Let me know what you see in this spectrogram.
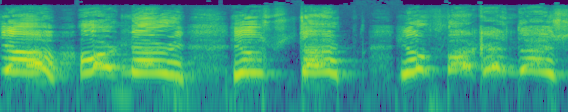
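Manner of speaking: very high, barking yell. Retelling a hated instructor yelling at someone not marching: imitating a yell. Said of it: "he's yelling at some guy".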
